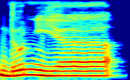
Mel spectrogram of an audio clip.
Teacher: غنہ نہیں کرنا ہے، اظہار مطلق کرنا ہے۔ یہاں پہ اظہار مطلق ہوگا تو یہاں پہ غنہ نہیں کرنا ہے جی۔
